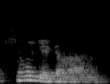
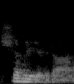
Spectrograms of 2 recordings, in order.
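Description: First: The word begins with a hard k sound. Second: The word begins with a ch sound. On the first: The speaker calls it right. "So a kiliagon" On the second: The speaker calls it wrong. "I've sometimes heard people pronounce this chiliagon, which is funny, but it's not right"

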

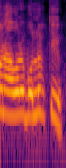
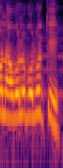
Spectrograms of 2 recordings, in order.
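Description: The two takes are said the same way.

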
